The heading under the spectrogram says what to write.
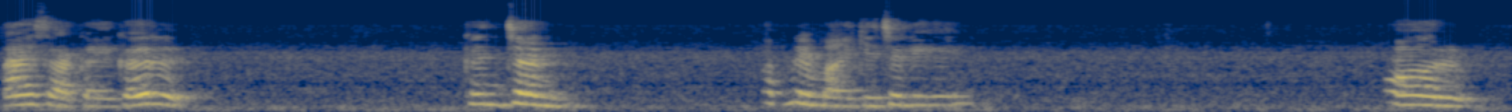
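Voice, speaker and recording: A woman telling a story to her channel's viewers in gentle, halting phrases, with roomy echo and faint background noise. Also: high-pitched, lo-fi sound. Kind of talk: storytelling narration.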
